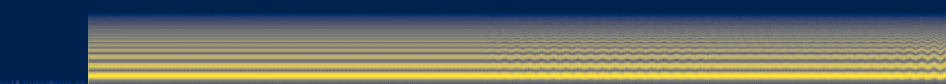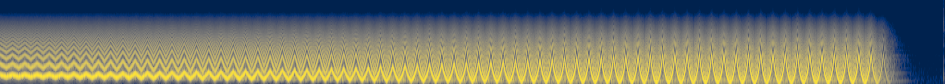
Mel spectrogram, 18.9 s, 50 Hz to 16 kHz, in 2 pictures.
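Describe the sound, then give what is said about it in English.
A sawtooth tone from a Moog Mother-32 synthesizer buzzes steadily under slow triangle-wave frequency modulation. A gentle vibrato grows into a wide, smeared wobble in the second half before the tone cuts off. “So here is a saw wave, and I'm going to bring in some modulation, some really slow triangle wave based modulation, so it should sound like vibrato, something very simple.”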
